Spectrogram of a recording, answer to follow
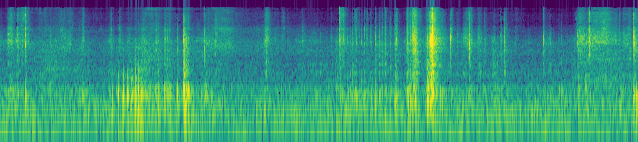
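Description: Cardboard box being handled and its pull-tab flaps worked open: soft scrapes and rustling with scattered sharp clicks, the sharpest about four seconds in.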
